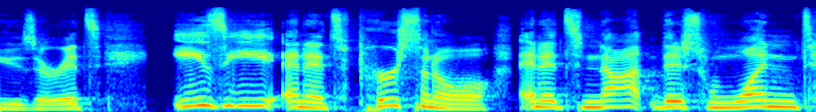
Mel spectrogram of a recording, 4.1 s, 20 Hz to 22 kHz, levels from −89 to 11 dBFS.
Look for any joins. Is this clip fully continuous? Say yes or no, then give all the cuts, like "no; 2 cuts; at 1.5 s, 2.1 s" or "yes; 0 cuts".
no; 1 cut; at 2.6 s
